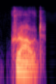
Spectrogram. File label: "crowd", Indian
